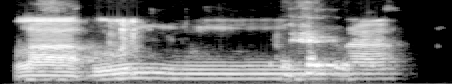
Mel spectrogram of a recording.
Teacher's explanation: nun tasdid dibaca hunna atau mendengung ditahan 2 harokat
